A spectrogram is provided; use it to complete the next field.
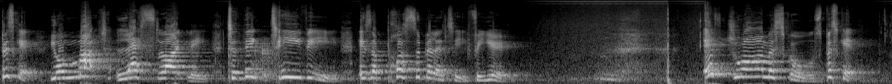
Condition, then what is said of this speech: Tourette syndrome. So a lot of what I'm about to say will be a surprise to everyone, including me.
